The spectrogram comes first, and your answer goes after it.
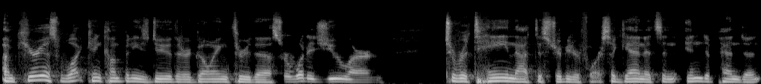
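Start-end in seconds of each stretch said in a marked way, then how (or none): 6.9-7.6 emphasizing independent. Answering a question about keeping a sales force, stress on INDEPENDENT. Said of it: "I'm emphasizing the word independent".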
